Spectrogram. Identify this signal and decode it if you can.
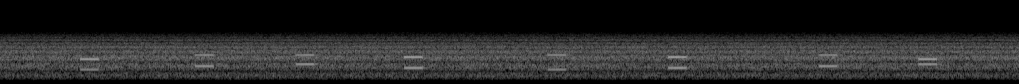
DTMF, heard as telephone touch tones, dialled by hand, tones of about 190 ms, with radio hiss. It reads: 1 9 # 5 3 5 9 *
